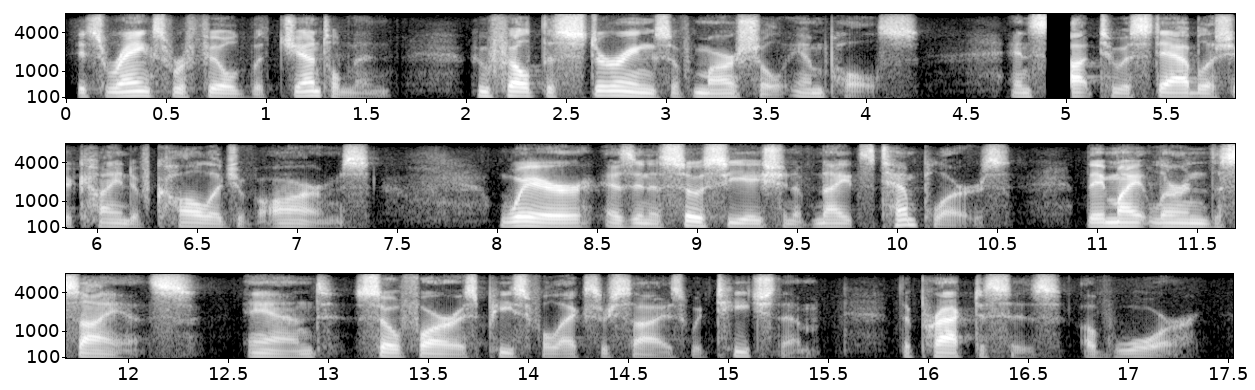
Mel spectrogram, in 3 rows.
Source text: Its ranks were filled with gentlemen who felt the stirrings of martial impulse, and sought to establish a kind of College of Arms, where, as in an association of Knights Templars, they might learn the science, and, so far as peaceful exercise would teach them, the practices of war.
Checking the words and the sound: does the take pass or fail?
fail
